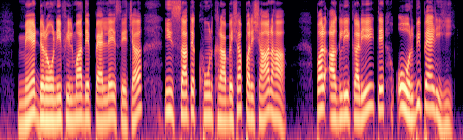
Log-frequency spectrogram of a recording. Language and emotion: Dogri, disgusted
